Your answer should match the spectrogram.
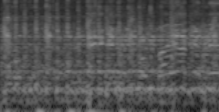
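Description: Qawwali music: voices singing over tabla drumming.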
